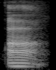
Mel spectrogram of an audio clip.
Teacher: आ में मुंह खुलता है, गोलाकार नहीं होता है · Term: आवृत्तमुखी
